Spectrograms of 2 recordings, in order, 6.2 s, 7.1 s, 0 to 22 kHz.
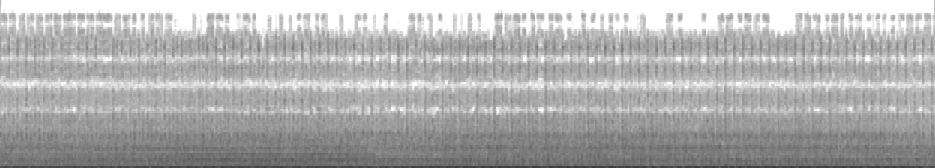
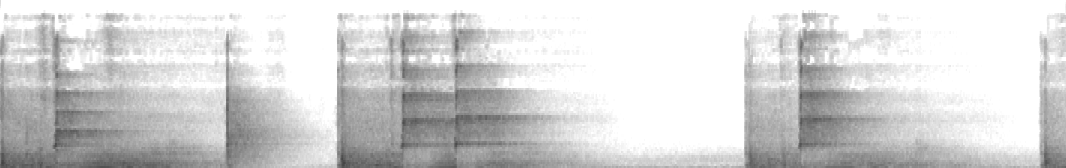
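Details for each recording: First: Cub Cadet Cyclops garden tractor Kohler 18 twin after repair of a badly blown head gasket (head replaced), started via M18 battery pack wired to the starter: steady, even chugging idle, regular firing, no misses, knocks or hiss; running healthy. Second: Cub Cadet Cyclops with a twin-cylinder Kohler 18, smoking, fresh 10W40 oil, cold start: five short cranking bursts that catch roughly, then fade and die; uneven firing, blown head gasket suspected, owner also suspects muffler, coil or plug.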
